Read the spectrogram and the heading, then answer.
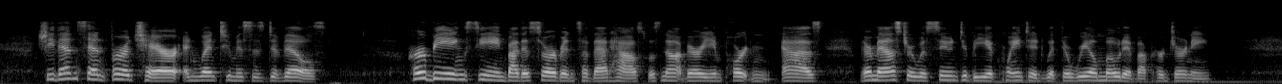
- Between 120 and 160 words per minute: No, average, 180 wpm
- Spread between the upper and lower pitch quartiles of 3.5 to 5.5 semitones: Yes, average, 3.8 semitones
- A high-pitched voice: No, medium, 180 Hz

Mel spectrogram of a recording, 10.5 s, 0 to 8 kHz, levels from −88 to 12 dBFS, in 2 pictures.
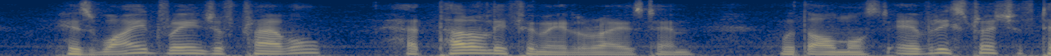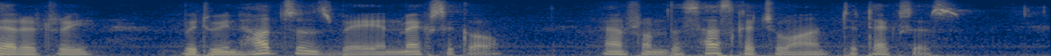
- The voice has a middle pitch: No, low, 125 Hz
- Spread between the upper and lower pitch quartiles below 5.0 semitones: No, average, 5.3 semitones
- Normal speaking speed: Yes, average, 150 wpm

